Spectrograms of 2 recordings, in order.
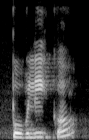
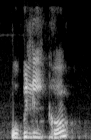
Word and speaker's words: publico: En la primera palabra, publico, la sílaba tónica es pli y le da una diferenciación, pues es el verbo en primera persona, tiempo presente, modo indicativo del verbo publicar.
